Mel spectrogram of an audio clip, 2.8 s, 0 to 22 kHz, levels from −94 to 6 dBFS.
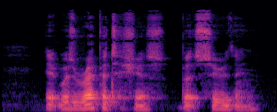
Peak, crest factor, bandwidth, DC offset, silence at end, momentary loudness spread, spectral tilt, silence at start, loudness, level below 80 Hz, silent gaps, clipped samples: -10 dBFS; 24 dB; 16 kHz; under 0.1%; 0.2 s; 11 LU; -4 dB/octave; 0.45 s; -33 LUFS; -58 dBFS; none; under 0.1%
